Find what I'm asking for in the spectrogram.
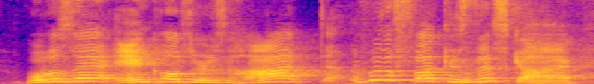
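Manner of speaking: high, loud disbelieving outburst; incredulous showrunner. Retold or imitated. Showrunner reacting to the dad's heckle, high incredulous outburst. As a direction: act baffled and outraged at the heckler. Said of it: "the showrunner guy was like".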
